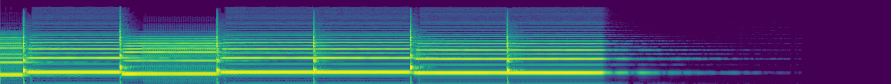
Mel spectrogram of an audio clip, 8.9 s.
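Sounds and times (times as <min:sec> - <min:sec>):
clarinet: 0:00.0 - 0:06.8.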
